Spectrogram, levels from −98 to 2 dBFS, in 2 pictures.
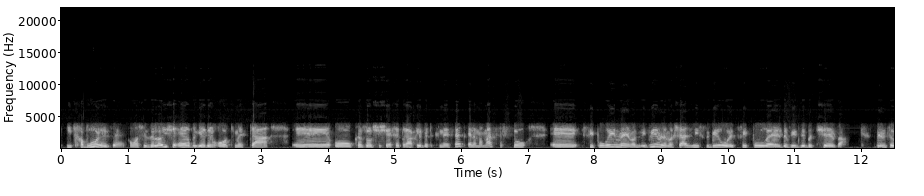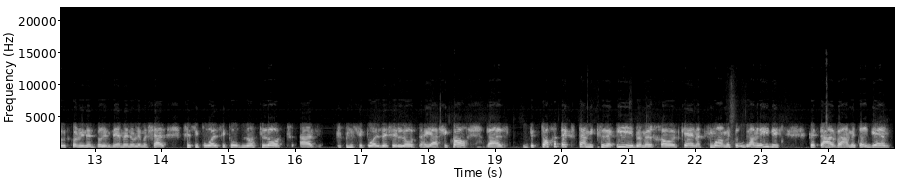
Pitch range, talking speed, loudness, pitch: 200-240 Hz, 145 wpm, -28 LUFS, 215 Hz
